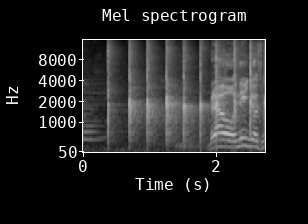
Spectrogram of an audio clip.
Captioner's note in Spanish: aplausos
